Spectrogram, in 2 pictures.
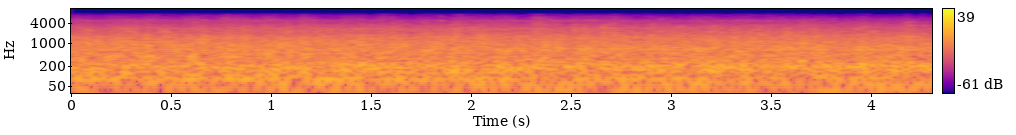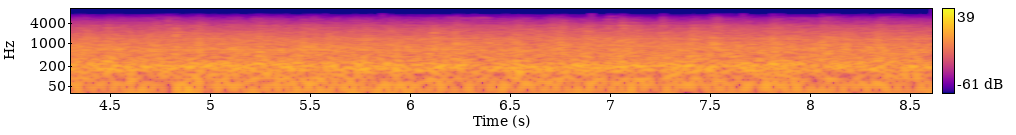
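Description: Passing steam-hauled train, double-headed by the Südbahn class 29 locomotive No. 671 and 56.3115: a loud, steady rumble of the locomotives and coaches on the move.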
